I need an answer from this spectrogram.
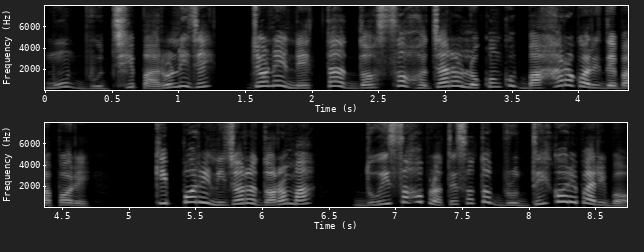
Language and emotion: Odia, disgusted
